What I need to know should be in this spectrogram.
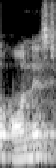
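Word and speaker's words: honest: है य ऑनर ठीक यह ऑनेस्ट ऑनेस्ट तो ऑनेस्ट में एच साइलेंट ठीक है नो नो में के साइलेंट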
